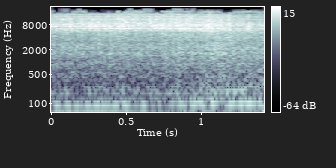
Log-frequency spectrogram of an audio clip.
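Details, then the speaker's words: GMC truck after alternator pulley repair (pulley drilled and surface trued on a lathe, reinstalled): steady even engine run with smooth hiss, no squeal, chirp or rattle from belt drive; no more bad noises, normal running. "No more bad noises. Alright, shut it off."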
